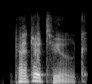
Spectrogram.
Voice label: "Pentateuch", American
